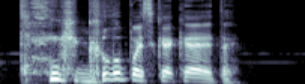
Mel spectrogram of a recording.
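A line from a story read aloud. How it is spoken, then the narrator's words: Laughing. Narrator (Russian): рассмеялся Гоша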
